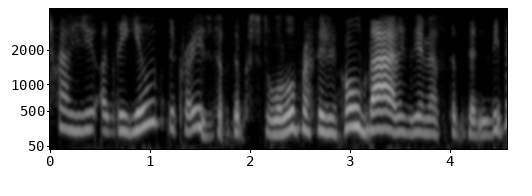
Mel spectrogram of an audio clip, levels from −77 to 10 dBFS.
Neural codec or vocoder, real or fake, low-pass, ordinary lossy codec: codec, 16 kHz in and 24 kHz out, 0.4 kbps, LongCat-Audio-Codec, four codebook decoder; fake; 3.6 kHz; MP3, 32 kbps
